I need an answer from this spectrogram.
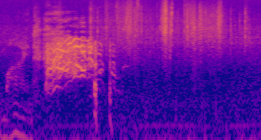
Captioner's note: laughs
